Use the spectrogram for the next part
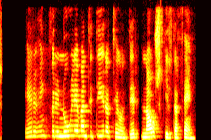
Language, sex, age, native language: Icelandic, female, 40-49, Icelandic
